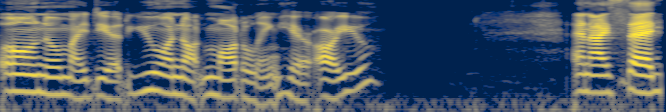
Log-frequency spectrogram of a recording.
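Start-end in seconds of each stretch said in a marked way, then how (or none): 0.1-2.9 put-on gentle old man.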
